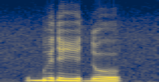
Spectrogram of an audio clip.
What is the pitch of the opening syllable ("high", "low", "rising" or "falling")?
high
